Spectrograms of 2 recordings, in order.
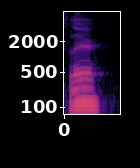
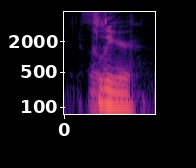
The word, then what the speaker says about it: Fleer: How do you pronounce that name? Flair? – Fleer.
